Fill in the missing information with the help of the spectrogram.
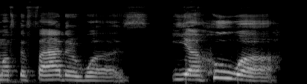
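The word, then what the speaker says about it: Yahweh: So it would have been if you replace the the J back with the I, it would have pronounced Yahwh because clearly you are seeing that I'm looking at a U and not a V.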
